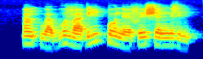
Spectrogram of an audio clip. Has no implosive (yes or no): no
